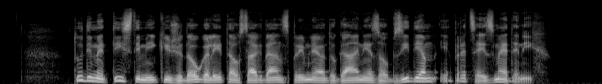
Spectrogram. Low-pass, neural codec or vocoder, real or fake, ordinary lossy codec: 14.4 kHz; none; real; MP3, 96 kbps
